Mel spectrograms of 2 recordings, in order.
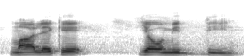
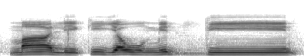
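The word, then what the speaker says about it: مالكِ يوم الدين: ہے، ٹھیک ہے جی، یہ صحیح اس کا تلفظ ہے مالکی یوم الدین۔ غلط لوگ پڑھتے ہیں، وہ اس طرح پڑھتے ہیں مالک یوم الدین، یوم الدین، تو یہ غلط ہے۔ ٹھیک ہے جی، یہ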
